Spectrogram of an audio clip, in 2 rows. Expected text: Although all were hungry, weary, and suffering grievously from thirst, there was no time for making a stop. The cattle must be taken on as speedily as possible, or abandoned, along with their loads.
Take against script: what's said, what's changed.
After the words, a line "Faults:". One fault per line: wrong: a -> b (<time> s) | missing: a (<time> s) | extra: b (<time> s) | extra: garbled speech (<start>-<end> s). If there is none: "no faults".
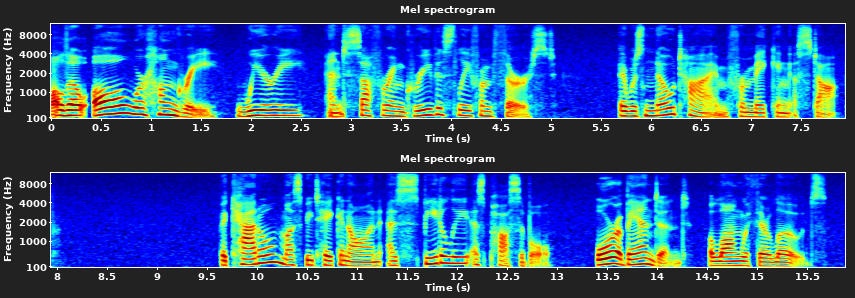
Although all were hungry, weary, and suffering grievously from thirst, there was no time for making a stop. The cattle must be taken on as speedily as possible, or abandoned, along with their loads.
Faults:
no faults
